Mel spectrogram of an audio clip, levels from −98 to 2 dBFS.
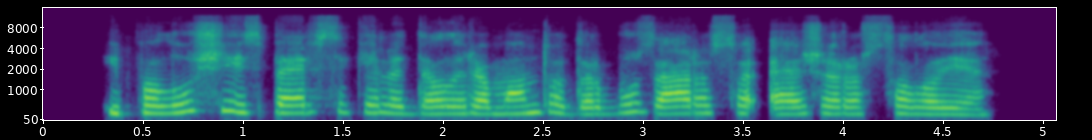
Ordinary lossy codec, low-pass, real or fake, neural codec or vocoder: Opus, 16 kbps; 10.8 kHz; fake; vocoder, 24 kHz, 100 mel bands, Vocos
